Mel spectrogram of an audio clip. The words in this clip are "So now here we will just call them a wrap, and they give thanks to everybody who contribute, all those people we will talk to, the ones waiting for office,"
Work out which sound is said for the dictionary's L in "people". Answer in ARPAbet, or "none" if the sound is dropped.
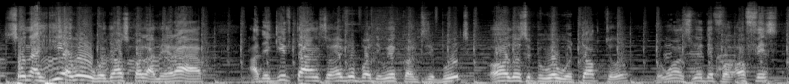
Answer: W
